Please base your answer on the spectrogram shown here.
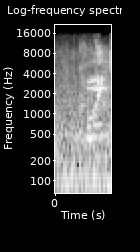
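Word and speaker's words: quoin: wedge that's right here coin spelled with a cube I am then going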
